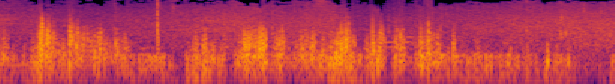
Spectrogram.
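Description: Wind buffeting the microphone in irregular, loud gusts.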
